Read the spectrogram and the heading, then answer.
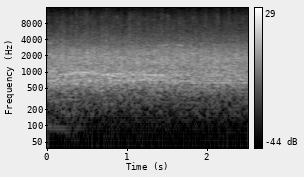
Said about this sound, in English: A round of applause for my lovely assistant, ladies and gentlemen.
